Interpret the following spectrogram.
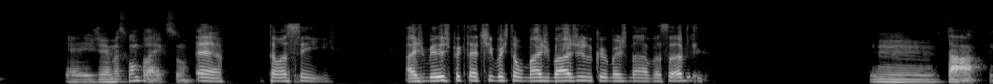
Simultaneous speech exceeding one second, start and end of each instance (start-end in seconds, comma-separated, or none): none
